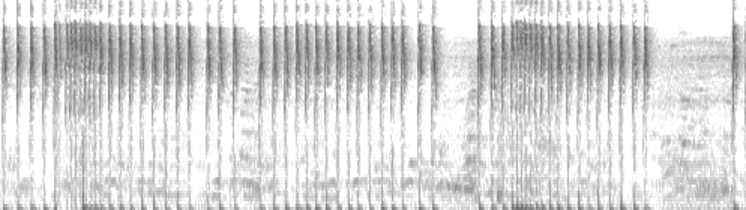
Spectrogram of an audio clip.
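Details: Sooty-headed bulbul (cucak cungkok) competition bird delivering full 'tembakan' song rated highest points in a bird contest: long runs of sharp, rapid, high chipping notes fired in quick succession, with two brief pauses near six and nine seconds.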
